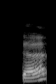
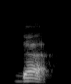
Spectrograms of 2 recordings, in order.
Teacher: you keep the same position where you produce the word ta, but you make it a bit more rounder and softer and a bit more resonant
